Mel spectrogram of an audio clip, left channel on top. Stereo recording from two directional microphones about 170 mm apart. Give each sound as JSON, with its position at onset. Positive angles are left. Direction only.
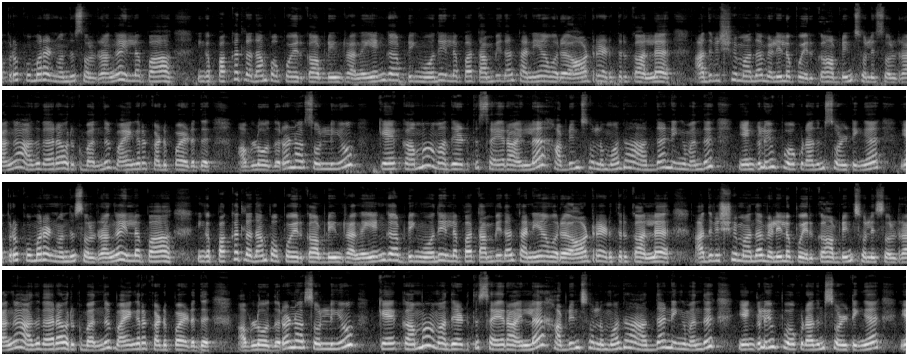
{"t": 0.1, "sound": "a woman's voice", "side_deg": -20}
